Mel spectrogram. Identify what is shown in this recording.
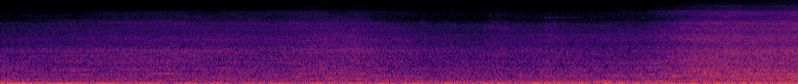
medium-sounding engine, large-sounding engine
